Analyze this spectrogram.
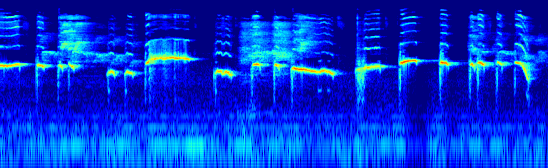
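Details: A happy cockatiel singing in front of a mirror gives a string of clear whistles, some rising, some falling, mixed with short chirps and harsh scratchy notes, about two phrases each second.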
